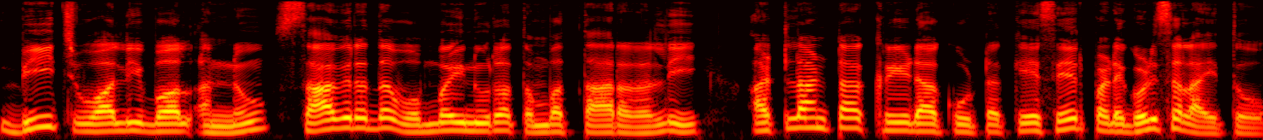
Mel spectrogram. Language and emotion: Kannada, neutral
